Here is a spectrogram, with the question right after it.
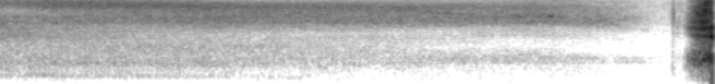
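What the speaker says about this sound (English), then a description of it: "So go ahead and inhale. Strong exhale." A long, airy breath pushes out in a steady hiss during a yoga breathing exercise. It fades over about two seconds, and a sudden loud burst follows at the end.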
